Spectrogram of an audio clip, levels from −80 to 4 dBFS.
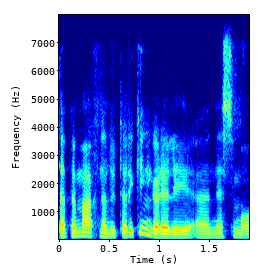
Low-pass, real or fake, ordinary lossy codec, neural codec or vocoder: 7.2 kHz; fake; Opus, 24 kbps; codec, 16 kHz in and 24 kHz out, 1 kbps, XY-Tokenizer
